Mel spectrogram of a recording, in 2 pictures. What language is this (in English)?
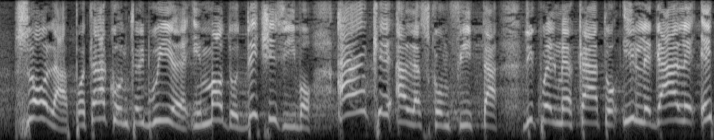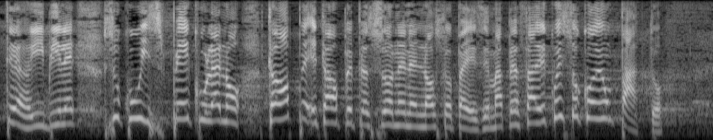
Italian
